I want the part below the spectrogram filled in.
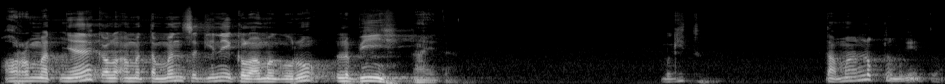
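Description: A middle-aged man teaching a religious book study, talking animatedly, leaping in pitch and acting out bits of dialogue. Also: a little slow, long pauses. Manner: animated, acts out quoted dialogue, big pitch leaps. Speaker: Islamic teacher. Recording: long hall reverb.

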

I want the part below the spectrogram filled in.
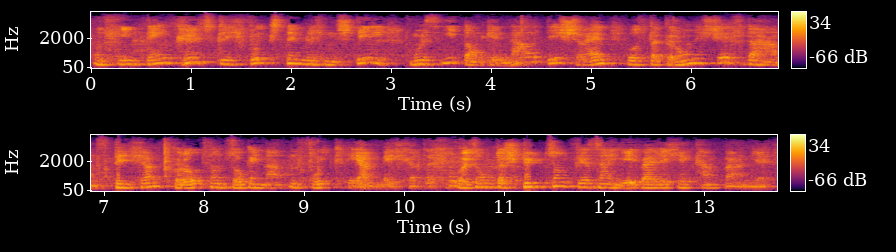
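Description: A man's voice: on the high side, expressive, measured pace, slight background noise. A man performing a dialect poem at a slam, telling it with dry wit. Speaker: slam poet. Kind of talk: dialect poetry reading. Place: small bar at a live poetry slam. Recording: roomy, distant, dull live recording.

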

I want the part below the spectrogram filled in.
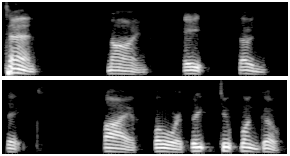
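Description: Low-voiced woman gamer, bossy and teasing. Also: very slow, pauses often, muffled recording. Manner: bossy, teasing, directing others. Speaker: gaming channel host. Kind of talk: casual gaming chat.

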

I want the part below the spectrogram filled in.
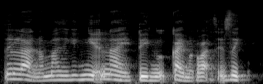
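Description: A woman teaching Korean vocabulary to Vietnamese learners, saying each word slowly and clearly and repeating it several times. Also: medium pitch, steady tone, mellow, muffled recording. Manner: slow, clear word-by-word repetition. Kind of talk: vocabulary drill lesson.

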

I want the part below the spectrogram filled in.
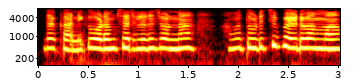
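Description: An older village mother in a cartoon comforts her family in a soft, consoling way. She has a southern Tamil Nadu accent. The voice is strikingly high. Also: monotone, fast talker, a little hiss or hum. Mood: comforting.

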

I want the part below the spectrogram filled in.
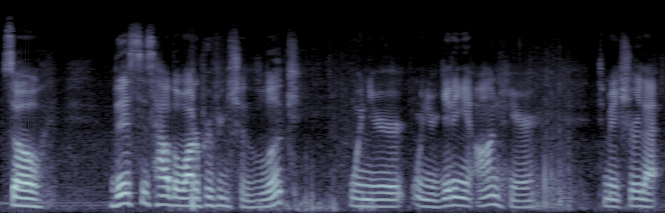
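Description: A man's voice: mid-range voice, moderate pace, darkish tone. Upbeat man explaining outdoors on a phone. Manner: upbeat and chatty, explaining step by step. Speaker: building contractor. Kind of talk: on-site how-to walkthrough. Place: outdoors at a basement walkout door. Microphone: phone held at arm's length.

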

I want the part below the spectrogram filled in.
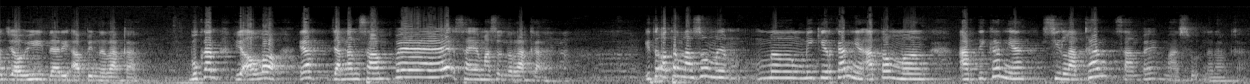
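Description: A woman in her fifties leads a lively religious talk on parenting, her voice high and bouncing as she acts out the lines she quotes. The sound is roomy, with a faint hum of ambience behind her. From Indonesia. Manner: animated, acts out quoted speech, laughs often. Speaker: lecturer giving a parenting talk.

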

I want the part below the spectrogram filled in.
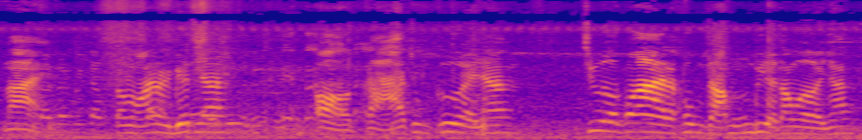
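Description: A man's voice: high voice, moderate pace, crowd noise, natural voice. An actor playing a pushy drunk young man who harasses women at an outdoor beer bar, slurring and picking fights. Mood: belligerent drunk. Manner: slurred, belligerent, aggressive.

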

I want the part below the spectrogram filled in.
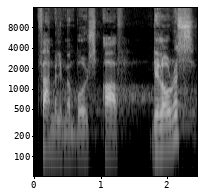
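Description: A man serving as priest, reading the Gospel at a funeral Mass in a measured liturgical way, his voice ringing with cathedral echo. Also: medium pitch. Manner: slow, measured liturgical delivery. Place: large church. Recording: long church reverb, heard from a distance.

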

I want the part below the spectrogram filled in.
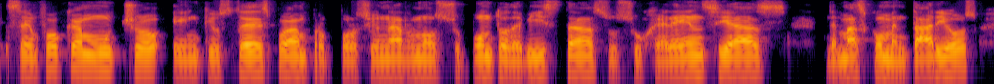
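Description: A man presenting slides in a webinar, explaining in a measured way and calling for the next slide. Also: fairly low pitch, fairly bright tone, clean tone, no room sound.

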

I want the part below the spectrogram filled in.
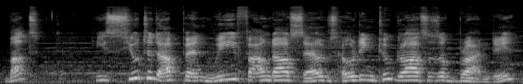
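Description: A man acts a courteous, theatrical gentleman doctor in an audio play. His voice is high and swoops expressively as he tells his story. Soft music plays behind. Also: lively intonation, slow, exaggerated voice, rough recording. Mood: storytelling. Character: genial, theatrical gentleman doctor telling a tale.

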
